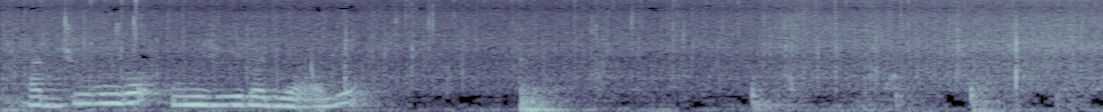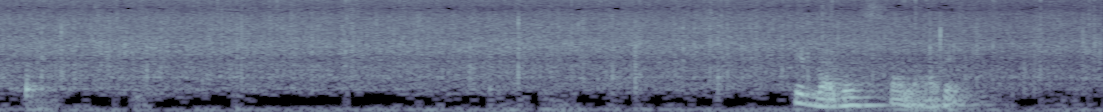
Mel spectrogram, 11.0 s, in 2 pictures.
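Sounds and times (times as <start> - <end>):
food sizzling in oil: 0.0 - 11.0
wooden spatula knocking: 3.7 - 6.0.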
